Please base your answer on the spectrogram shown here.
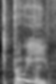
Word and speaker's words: Dupuytren: Yeah, but you pronounced it correctly, right? Yeah. Okay. Because Belgium. It's like Dupuy.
